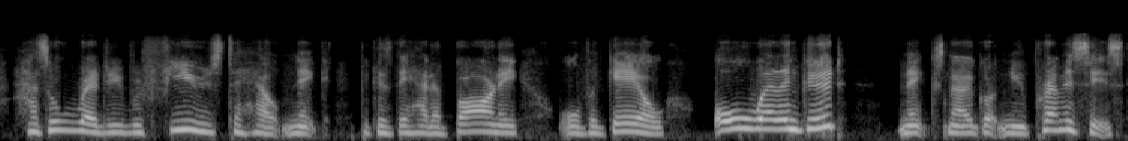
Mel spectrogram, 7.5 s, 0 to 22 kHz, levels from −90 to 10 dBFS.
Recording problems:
garbled, watery; badly

